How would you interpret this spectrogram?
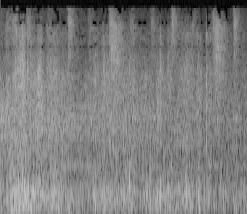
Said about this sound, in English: All geared up, we head back outside into the wind on the pier. It's high summer here, but the gusts give us a taste of what to expect as we head farther south.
